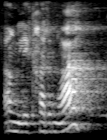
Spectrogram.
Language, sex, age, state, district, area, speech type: Bodo, female, 60+, Assam, Chirang, urban, spontaneous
